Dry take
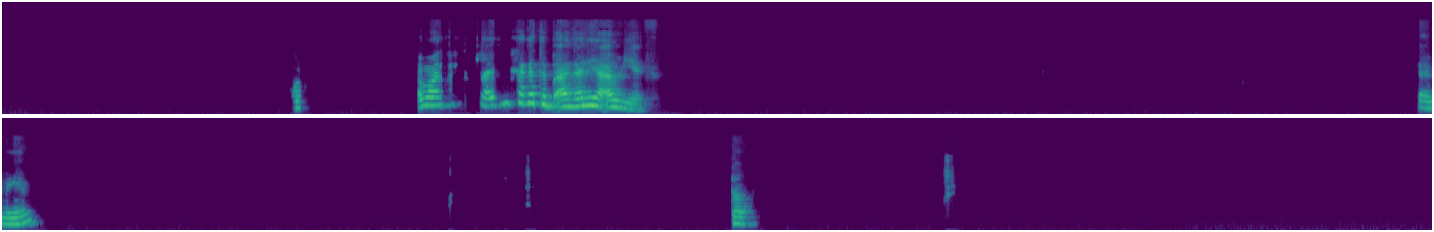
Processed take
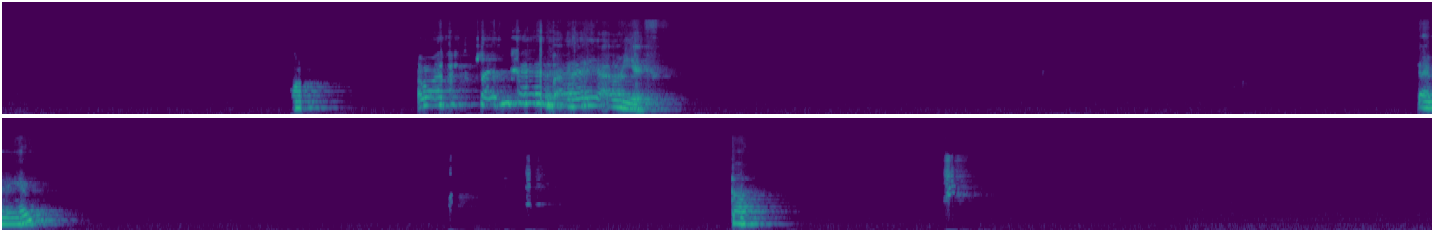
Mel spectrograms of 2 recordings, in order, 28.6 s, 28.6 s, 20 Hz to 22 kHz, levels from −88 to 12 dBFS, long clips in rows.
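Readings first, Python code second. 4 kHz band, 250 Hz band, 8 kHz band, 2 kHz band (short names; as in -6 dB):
-2.5 dB, -8.5 dB, -8.5 dB, -12.5 dB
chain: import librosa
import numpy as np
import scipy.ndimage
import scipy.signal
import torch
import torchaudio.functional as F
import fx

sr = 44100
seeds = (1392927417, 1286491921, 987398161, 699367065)

y = fx.peak_eq(x, sr, hz=100.0, db=10.5, octaves=0.22)
y = y + 0.95 * np.pad(y, (int(6.2 * sr / 1000.0), 0))[:len(y)]
y = fx.over_compress(y, sr, threshold_db=-26.0, ratio=-1.0)
y = fx.rev_plate(y, sr, seeds[0], rt60_s=0.66, hf_ratio=0.55, predelay_ms=80, drr_db=14.5)
y = y * librosa.db_to_amplitude(-7.0)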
